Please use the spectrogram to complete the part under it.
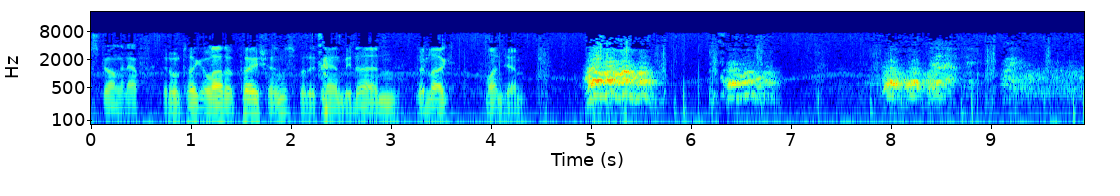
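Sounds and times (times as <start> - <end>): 
speech: 0.1 - 4.6
dog barking: 4.9 - 7.0, 7.8 - 9.9.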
